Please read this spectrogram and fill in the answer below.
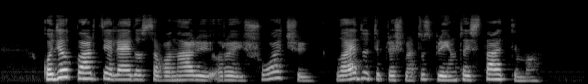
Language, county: Lithuanian, Kaunas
